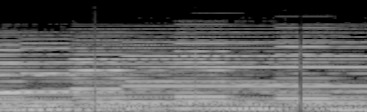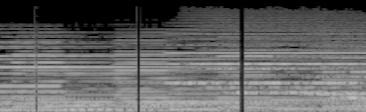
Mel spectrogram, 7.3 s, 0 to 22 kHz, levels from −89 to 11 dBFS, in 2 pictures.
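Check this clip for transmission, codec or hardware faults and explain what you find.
The music has gaps between stream segments: short hard-edged silences at 0.94 s, 1.95 s, 2.99–3.02 s, 4.02–4.04 s, 5.04–5.06 s and 6.06–6.10 s, roughly once per second, matching 1.0 s segments whose time stamps leave a small hole the player fills with silence. Unlike a packet dropout, nothing is missing: the music resumes exactly where it stopped.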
